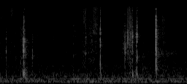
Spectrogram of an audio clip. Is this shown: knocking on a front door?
no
